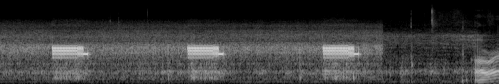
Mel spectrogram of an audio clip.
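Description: Three identical loud electronic tones from weather radios during an alarm test sound at even intervals, each about a third of a second long, over a quiet hum.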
